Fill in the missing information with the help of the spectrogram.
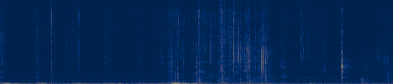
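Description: A utility-knife blade held in a hand with dark nails scrapes curls off a solid, dry, peach oval bar soap with a blue rim. Soft crisp scraping and crunching strokes sound over a low dull rumble, with one louder thud near the middle and a sharp bright tick near the end.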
